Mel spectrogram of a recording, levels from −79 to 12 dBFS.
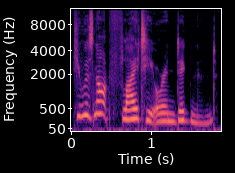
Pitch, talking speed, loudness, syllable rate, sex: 220 Hz, 190 wpm, -18 LUFS, 5.2 syllables/s, female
